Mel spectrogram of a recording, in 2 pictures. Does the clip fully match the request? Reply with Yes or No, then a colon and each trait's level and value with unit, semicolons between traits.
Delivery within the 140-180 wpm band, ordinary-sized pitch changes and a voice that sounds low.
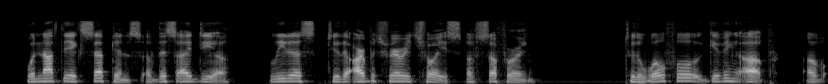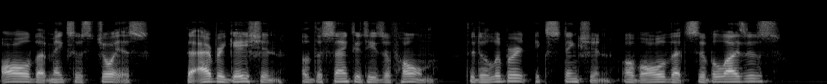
Yes: average, 150 wpm; average, 3.3 semitones; low, 125 Hz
